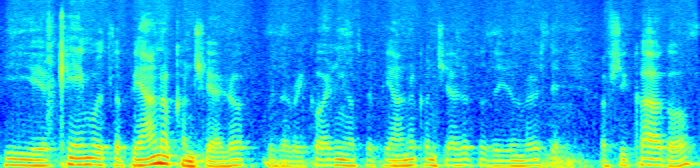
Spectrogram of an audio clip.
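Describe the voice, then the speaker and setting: A man's voice: fairly low pitch, steady tone, mellow, slight background noise, poor audio. Chuckling Austrian man in his nineties. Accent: Austrian German. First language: German. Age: 90s. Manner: chuckling, halting storyteller with many restarts. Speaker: interviewee. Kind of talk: reminiscing Q&A.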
